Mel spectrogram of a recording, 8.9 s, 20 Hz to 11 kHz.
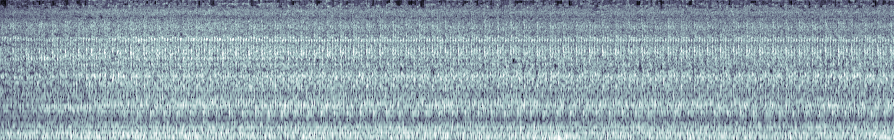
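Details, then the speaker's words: Ford Ranger 3.2L automatic (P5AT) diesel after all injectors were replaced for ticking, humming and top oil leaks; smoky start, then even clatter at steady idle with no ticking. Normal diesel idle. "There you go. Smoky. Oh, that was good. That sounds good. No ticking noise."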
